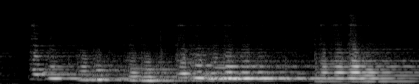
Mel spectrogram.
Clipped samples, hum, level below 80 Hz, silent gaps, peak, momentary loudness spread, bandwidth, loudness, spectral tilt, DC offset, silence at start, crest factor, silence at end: under 0.1%; none; -76 dBFS; none; -6 dBFS; 10 LU; 6.8 kHz; -24 LUFS; -9.5 dB/octave; under 0.1%; 0.3 s; 18 dB; 0 s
